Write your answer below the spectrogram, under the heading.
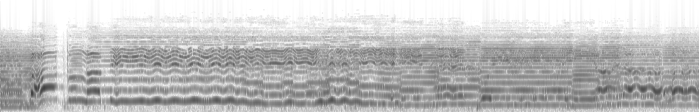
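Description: Background music: a held chord breaks off about half a second in, and a solo melody with wide, wavering vibrato follows over steady lower notes.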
